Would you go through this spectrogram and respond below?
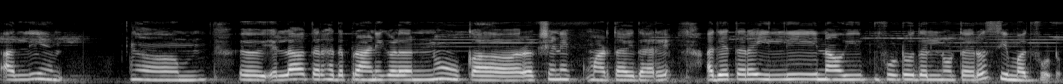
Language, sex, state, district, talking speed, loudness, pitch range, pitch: Kannada, female, Karnataka, Shimoga, 115 wpm, -16 LUFS, 205-230 Hz, 220 Hz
